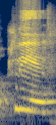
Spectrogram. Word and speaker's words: Plie: You spoke about, I think, is it Pile for the Arts? Did I pronounce play. – It? Play.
